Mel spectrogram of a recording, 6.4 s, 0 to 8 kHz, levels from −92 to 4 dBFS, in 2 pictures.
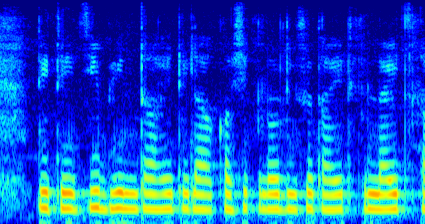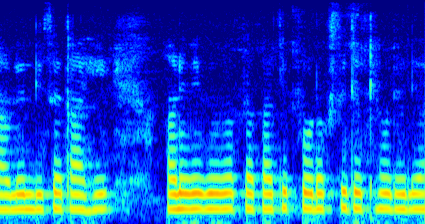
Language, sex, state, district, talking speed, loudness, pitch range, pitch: Marathi, female, Maharashtra, Chandrapur, 190 wpm, -30 LUFS, 200-210 Hz, 205 Hz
